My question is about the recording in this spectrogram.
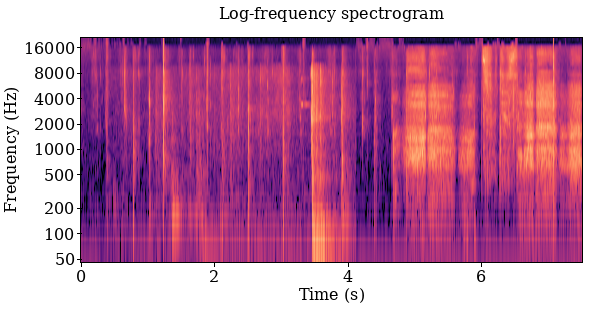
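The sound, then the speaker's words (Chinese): A door swings shut with one loud, low thud, set among soft whispering and clicking, followed by a stretch of broad rustling noise. “啊，我关门了。”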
